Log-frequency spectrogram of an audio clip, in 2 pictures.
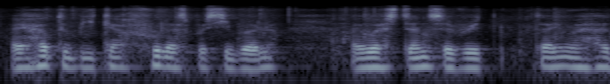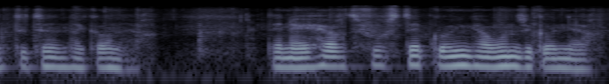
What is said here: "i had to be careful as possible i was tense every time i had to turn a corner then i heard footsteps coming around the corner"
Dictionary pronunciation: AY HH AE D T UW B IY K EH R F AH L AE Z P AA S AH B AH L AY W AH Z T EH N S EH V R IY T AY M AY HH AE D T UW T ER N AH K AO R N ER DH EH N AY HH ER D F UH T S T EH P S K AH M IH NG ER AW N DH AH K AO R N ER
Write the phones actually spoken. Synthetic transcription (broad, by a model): AY HH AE D T UW B IY K EH R F AH L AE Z P AA S AH B AH L AY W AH S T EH N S EH V R IY T AY M AY HH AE D T UW T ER N AH K AO R N ER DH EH N AY HH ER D F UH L S T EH P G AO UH IH NG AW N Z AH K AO N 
